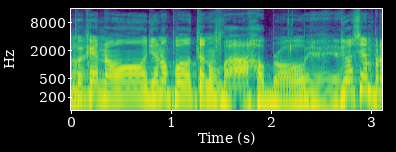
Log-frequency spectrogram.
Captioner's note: speaking In Spanish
